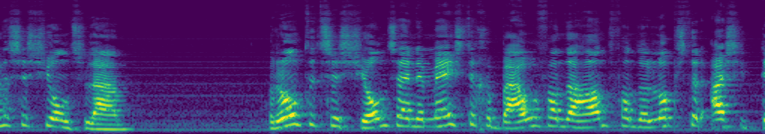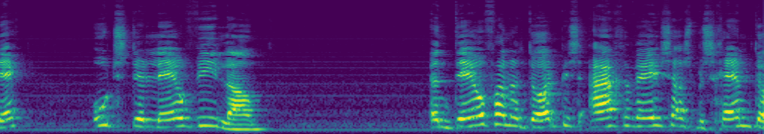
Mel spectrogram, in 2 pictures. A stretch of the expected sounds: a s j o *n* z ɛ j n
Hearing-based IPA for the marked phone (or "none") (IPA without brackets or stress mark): n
